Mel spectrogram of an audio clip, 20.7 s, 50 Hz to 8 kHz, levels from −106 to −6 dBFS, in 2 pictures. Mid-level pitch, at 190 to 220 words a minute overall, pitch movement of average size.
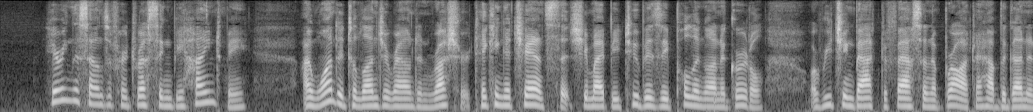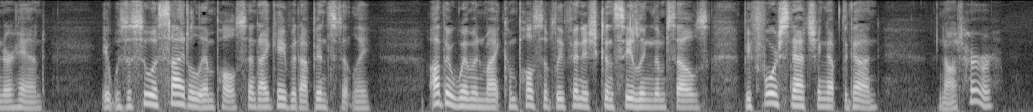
Yes: medium, 155 Hz; average, 195 wpm; average, 3.3 semitones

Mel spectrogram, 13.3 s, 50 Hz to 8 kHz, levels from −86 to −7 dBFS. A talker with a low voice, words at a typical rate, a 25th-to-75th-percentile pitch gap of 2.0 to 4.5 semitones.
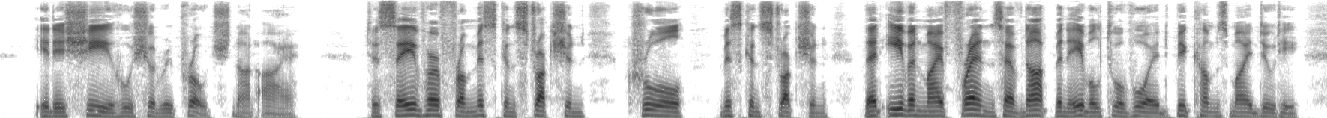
No: low, 110 Hz; slow, 125 wpm; average, 3.7 semitones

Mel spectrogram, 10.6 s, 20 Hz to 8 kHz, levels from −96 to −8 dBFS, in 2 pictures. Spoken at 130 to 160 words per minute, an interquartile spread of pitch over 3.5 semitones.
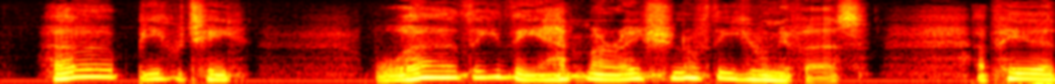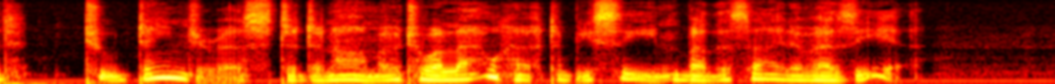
Yes: slow, 135 wpm; average, 4.8 semitones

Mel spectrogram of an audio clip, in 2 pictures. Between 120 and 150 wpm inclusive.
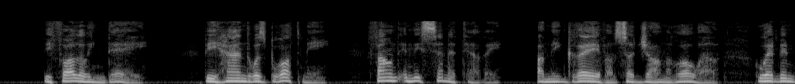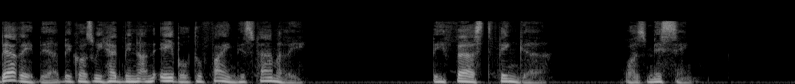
Yes: average, 145 wpm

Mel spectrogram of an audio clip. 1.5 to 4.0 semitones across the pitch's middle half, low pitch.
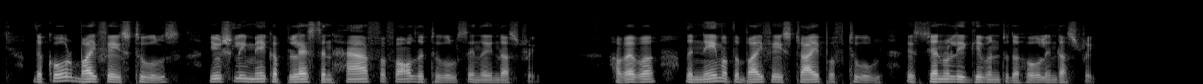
Yes: average, 2.7 semitones; low, 120 Hz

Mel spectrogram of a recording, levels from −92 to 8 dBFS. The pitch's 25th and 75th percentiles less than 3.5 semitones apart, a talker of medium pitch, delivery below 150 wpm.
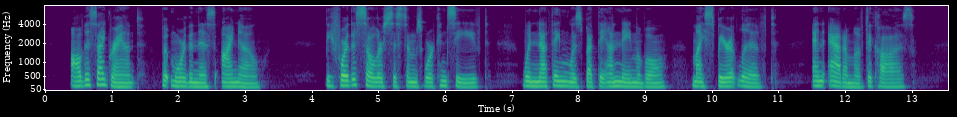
Yes: narrow, 2.5 semitones; medium, 150 Hz; slow, 135 wpm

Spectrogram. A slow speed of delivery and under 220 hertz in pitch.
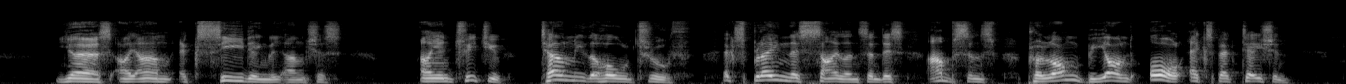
Yes: slow, 100 wpm; medium, 140 Hz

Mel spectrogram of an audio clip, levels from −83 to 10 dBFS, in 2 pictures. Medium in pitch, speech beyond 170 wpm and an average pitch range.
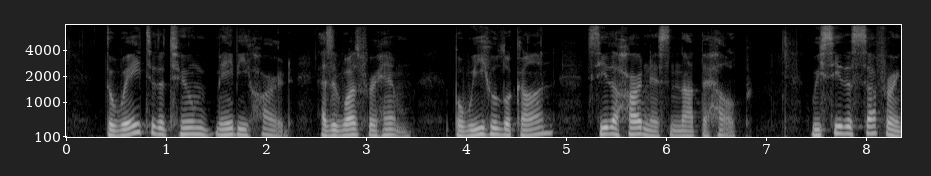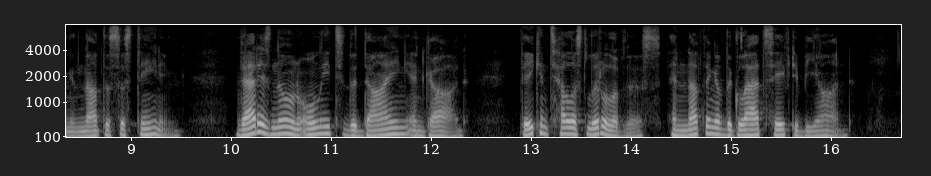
Yes: medium, 145 Hz; average, 200 wpm; average, 4.2 semitones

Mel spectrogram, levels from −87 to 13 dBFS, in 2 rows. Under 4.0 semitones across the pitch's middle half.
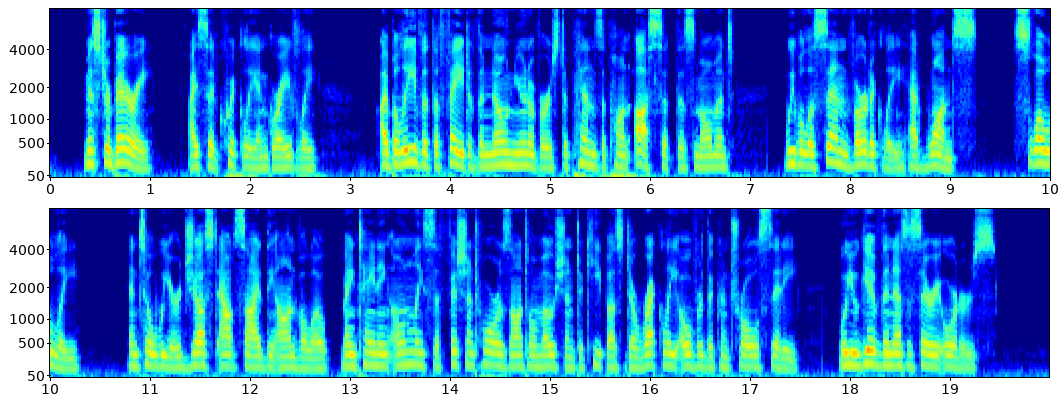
Yes: average, 2.9 semitones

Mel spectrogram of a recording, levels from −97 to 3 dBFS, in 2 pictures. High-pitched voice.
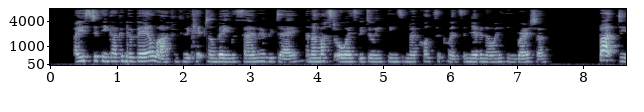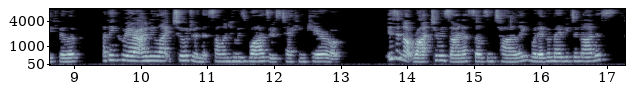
Yes: high, 195 Hz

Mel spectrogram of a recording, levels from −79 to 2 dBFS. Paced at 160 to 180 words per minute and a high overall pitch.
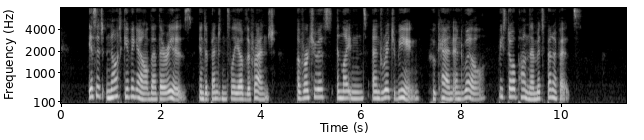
No: average, 145 wpm; high, 210 Hz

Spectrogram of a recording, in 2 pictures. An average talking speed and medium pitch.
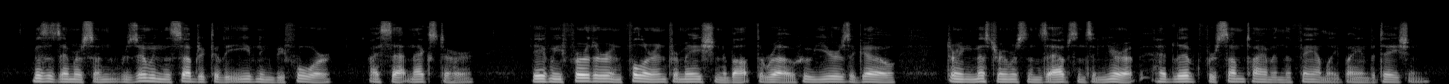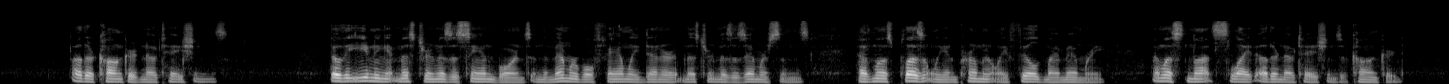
No: average, 160 wpm; low, 120 Hz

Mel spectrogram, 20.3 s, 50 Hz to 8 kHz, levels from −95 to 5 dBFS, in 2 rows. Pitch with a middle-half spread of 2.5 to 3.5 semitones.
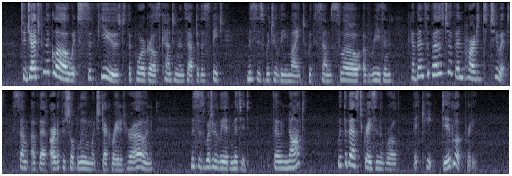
No: wide, 5.6 semitones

